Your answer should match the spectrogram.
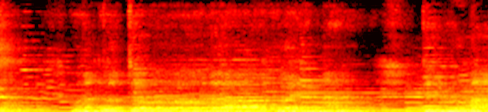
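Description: Live band performance with a woman singing lead and backing singers holding sustained notes.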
